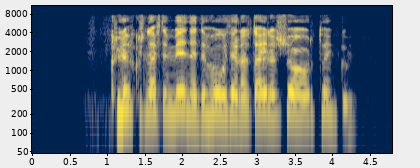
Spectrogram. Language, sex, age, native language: Icelandic, male, 14, Icelandic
